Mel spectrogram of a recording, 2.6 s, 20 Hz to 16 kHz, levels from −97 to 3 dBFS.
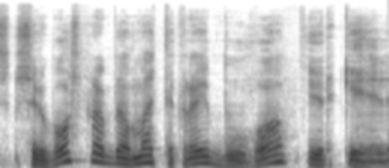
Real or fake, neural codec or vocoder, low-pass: fake; codec, 44.1 kHz, 3.4 kbps, Pupu-Codec; 14.4 kHz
